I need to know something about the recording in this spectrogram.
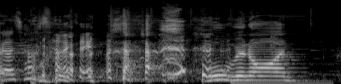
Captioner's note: laughing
